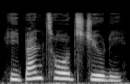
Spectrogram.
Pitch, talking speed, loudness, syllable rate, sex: 230 Hz, 185 wpm, -14 LUFS, 5.0 syllables/s, female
